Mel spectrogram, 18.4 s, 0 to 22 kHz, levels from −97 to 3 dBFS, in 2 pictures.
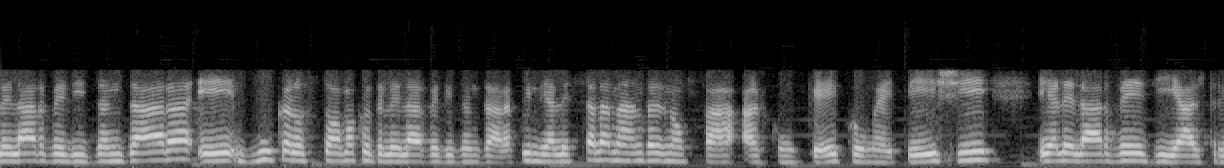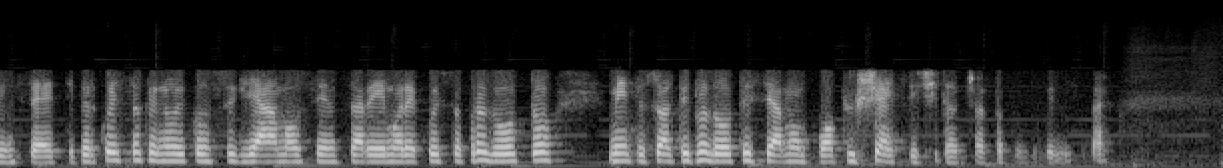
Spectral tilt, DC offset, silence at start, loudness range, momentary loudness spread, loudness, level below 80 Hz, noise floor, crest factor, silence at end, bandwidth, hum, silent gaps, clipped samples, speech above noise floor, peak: -9.5 dB/octave; under 0.1%; 0 s; 3 LU; 11 LU; -22 LUFS; -64 dBFS; -60 dBFS; 16 dB; 0.9 s; 4.1 kHz; none; none; under 0.1%; 38 dB; -6 dBFS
